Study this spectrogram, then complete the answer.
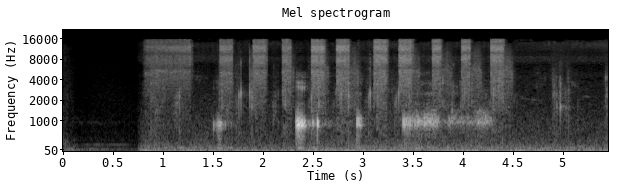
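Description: An elderly man puffs an inhaler spray in quick bursts.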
